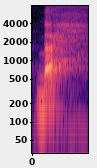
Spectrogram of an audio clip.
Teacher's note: kalau dia sukun bah, maka akhirannya itu bukan suara tapi nafas yang keluar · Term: huruf ha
